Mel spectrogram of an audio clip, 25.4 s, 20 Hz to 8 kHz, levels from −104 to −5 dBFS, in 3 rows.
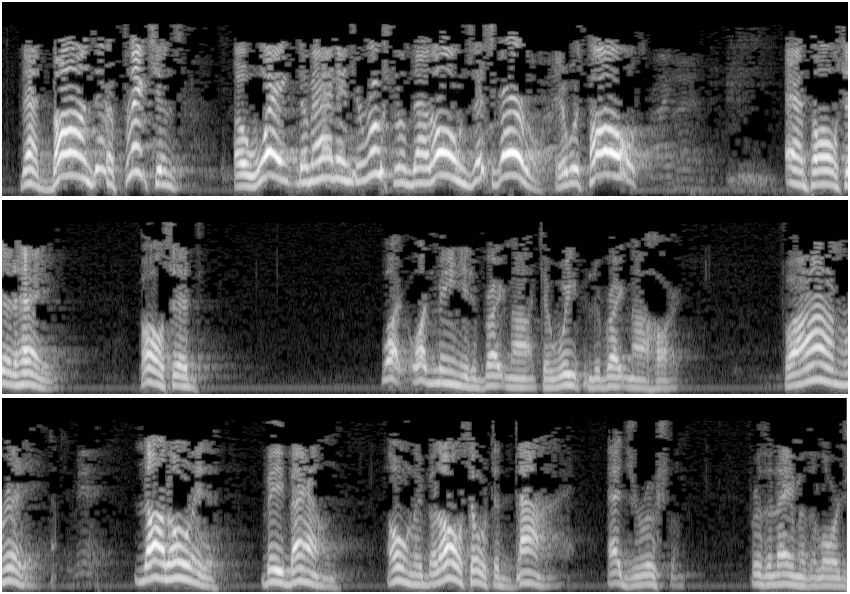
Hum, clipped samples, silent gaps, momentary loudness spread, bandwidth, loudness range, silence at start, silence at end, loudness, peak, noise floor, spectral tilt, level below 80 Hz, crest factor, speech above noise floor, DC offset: none; under 0.1%; none; 18 LU; 5.8 kHz; 13 LU; 0.2 s; 0 s; -19 LUFS; -2 dBFS; -68 dBFS; -10.5 dB/octave; -68 dBFS; 18 dB; 49 dB; under 0.1%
